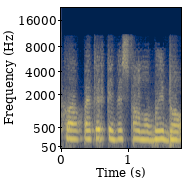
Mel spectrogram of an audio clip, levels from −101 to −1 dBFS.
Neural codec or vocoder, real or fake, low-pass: codec, 44.1 kHz, 0.9 kbps, DAC; fake; 10.8 kHz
